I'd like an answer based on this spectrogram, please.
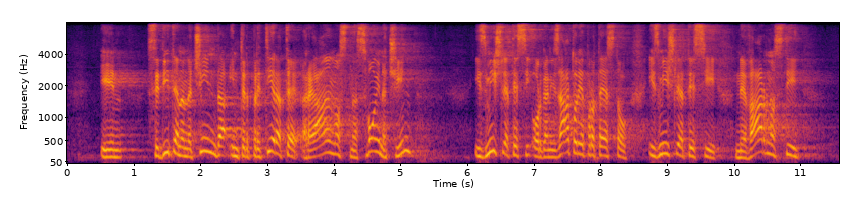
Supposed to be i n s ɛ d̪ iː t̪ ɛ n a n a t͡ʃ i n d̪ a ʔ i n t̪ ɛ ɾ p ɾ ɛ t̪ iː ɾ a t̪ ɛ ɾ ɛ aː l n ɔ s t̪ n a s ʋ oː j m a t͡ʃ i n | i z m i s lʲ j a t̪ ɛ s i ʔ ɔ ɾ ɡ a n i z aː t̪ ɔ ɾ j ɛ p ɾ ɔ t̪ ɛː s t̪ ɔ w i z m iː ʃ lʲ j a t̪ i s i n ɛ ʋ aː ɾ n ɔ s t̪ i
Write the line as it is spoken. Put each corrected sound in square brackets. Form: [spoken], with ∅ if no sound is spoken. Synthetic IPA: i n s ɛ d̪ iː t̪ ɛ n a n a t͡ʃ i n d̪ a ʔ i n t̪ ɛ ɾ p ɾ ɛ t̪ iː ɾ a t̪ ɛ ɾ ɛ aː l n ɔ s t̪ n a s ʋ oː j [n] a t͡ʃ i n | i z m i [ʃ] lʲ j a t̪ ɛ s i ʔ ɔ ɾ ɡ a n i z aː t̪ ɔ ɾ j ɛ p ɾ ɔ t̪ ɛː s t̪ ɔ w i z m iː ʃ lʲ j a t̪ [ɛ] s i n ɛ ʋ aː ɾ n ɔ s t̪ i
